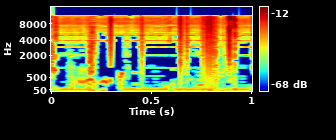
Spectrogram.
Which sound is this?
vtech circuit bend009
Produce by overdriving, short circuiting, bending and just messing up a v-tech speak and spell typed unit. Very fun easy to mangle with some really interesting results.
broken-toy, circuit-bending, digital, micro, music, noise, speak-and-spell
